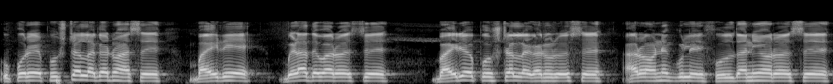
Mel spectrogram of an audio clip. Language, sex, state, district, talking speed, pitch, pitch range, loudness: Bengali, male, Assam, Hailakandi, 115 wpm, 170 Hz, 160-180 Hz, -14 LUFS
